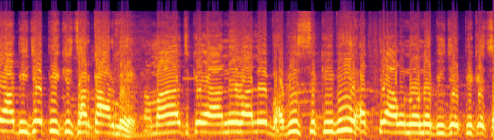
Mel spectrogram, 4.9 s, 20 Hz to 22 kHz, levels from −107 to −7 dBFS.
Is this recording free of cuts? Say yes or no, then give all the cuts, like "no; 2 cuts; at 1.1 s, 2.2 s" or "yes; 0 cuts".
no; 1 cut; at 1.5 s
